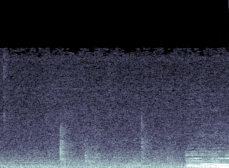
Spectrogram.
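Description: Quiet room tone with a couple of faint clicks, then music with held notes starts near the end.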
